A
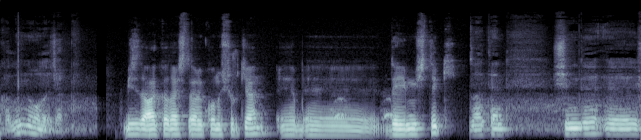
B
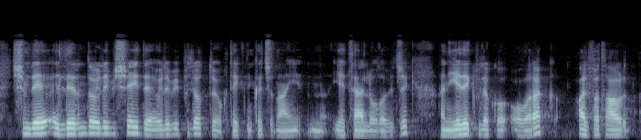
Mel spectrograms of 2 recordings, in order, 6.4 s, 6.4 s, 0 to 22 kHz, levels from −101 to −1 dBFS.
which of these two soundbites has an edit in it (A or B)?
A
